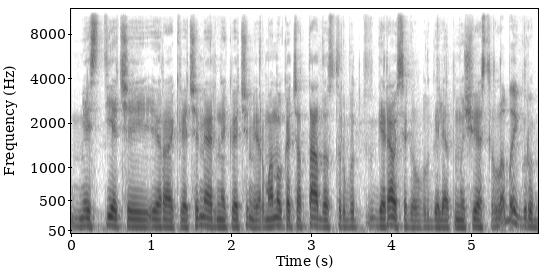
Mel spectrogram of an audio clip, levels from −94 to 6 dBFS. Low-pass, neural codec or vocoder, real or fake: 10.8 kHz; none; real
